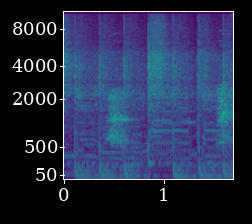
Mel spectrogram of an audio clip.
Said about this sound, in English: I hope the editors have left Joe's barking dog in the back for all this.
